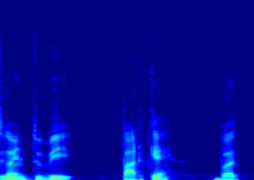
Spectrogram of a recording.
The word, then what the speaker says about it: parque: It's going to be parque, but it's masculine. En el parque. Same rule here. Remember, we don't pronounce the U.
